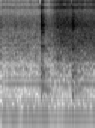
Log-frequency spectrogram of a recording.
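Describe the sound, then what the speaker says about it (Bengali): Coconut paste frying with banana flower in a pan, a soft continuous sizzle interrupted by two brief scraping stir strokes, fairly quiet and close. "নারকেলের পেস্টটা দিলে একটু ভাজা ভাজা করে নিতে হবে"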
